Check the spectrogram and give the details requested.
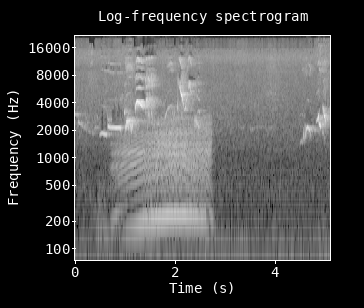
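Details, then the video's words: Tame cattle of a herd descending a mountainside hill; a single long, steady, low moo of almost two seconds, flanked by brief bird chirps at the start and end. "Suara lucu sapi moo"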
